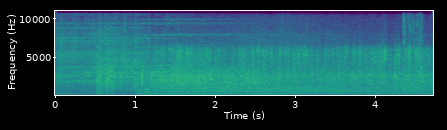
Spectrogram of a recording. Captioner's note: booming explosion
